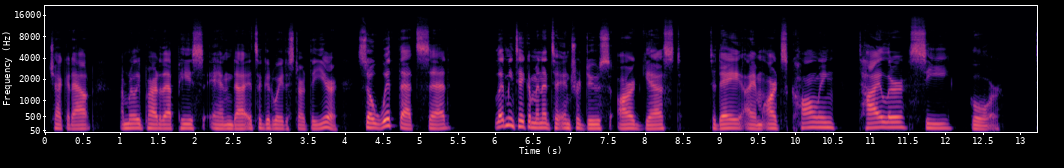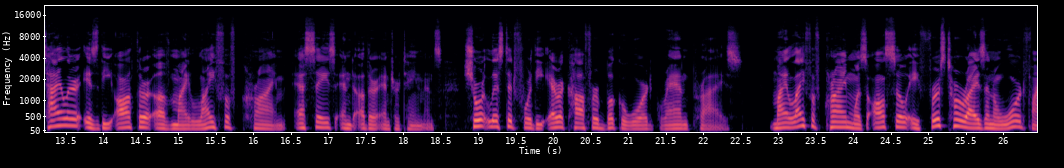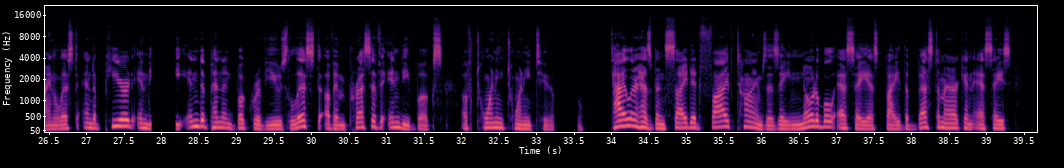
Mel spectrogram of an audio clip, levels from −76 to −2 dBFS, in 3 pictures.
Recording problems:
audio cutting out; at 28 s and at 33 s

